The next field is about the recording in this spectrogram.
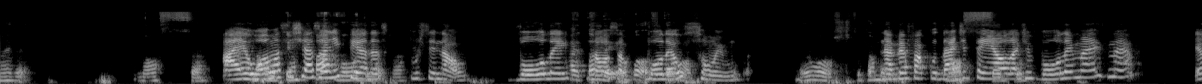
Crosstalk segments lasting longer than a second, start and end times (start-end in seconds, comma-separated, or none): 2.5-4.1, 5.7-7.4, 8.8-10.3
